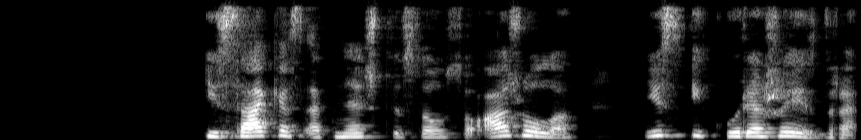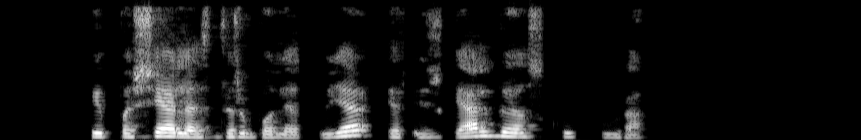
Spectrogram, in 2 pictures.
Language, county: Lithuanian, Alytus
